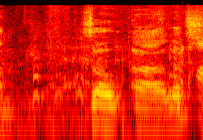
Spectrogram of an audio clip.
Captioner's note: laughter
